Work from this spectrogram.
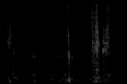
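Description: A deck of encounter cards in a tabletop card game is shuffled, giving quick, quiet riffling bursts over a little more than a second.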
